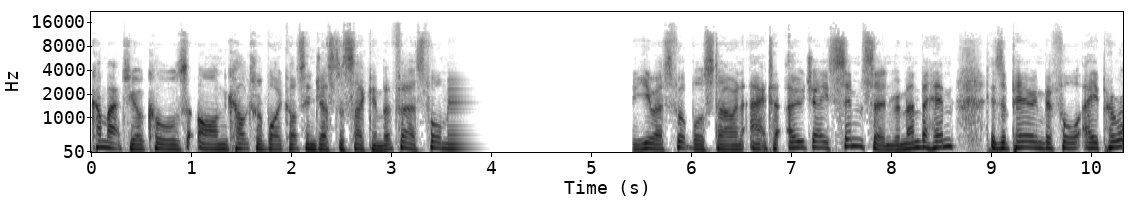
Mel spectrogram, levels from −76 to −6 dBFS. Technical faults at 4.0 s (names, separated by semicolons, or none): call audio freeze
